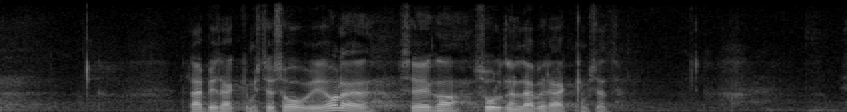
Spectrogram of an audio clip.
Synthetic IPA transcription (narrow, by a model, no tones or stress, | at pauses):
læbiɾæːkːˑimist̪e̞so̞ːviejo̞lese̞ːɡ̥ɑsulɡ̥enlæbiɾæːkːˑimise̞d̪̥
